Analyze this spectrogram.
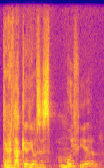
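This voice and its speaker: A man preaching a sermon to his congregation, reading scripture aloud and asking rhetorical questions, swinging between loud emphatic peaks and quiet low drops. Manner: addresses listeners as brothers, asks rhetorical questions; reads scripture aloud, often slowing down. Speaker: pastor.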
